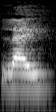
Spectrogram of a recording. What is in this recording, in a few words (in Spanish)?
"lay", Silabas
